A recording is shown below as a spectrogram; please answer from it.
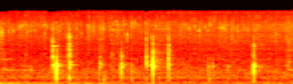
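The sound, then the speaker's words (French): Butter and olive oil sizzle and foam in a pan before spring onions go in, a steady crackling hiss broken by a few sharp clicks and stirring scrapes. “On met de l'huile d'olive et une noix de beurre. On attend que le beurre mousse. On va, normalement, voilà, on entend le bruit. Dès qu'il est fondu et qu'il mousse, on ajoute les oignons nouveaux.”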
